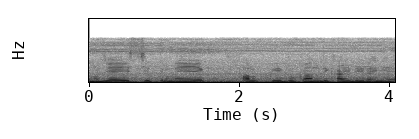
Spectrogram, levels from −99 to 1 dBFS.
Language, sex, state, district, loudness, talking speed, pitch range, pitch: Hindi, male, Madhya Pradesh, Katni, -14 LUFS, 175 wpm, 115-120 Hz, 120 Hz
